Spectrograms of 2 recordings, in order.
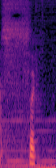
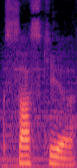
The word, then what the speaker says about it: Saskia: Helped Iorveth lift a spell that was holding Sakia. You see the name? Saskia.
